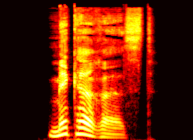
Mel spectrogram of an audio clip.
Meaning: second-person singular subjunctive I of meckern
- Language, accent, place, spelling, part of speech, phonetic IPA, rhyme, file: German, Germany, Berlin, meckerest, verb, [ˈmɛkəʁəst], -ɛkəʁəst, De-meckerest.ogg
